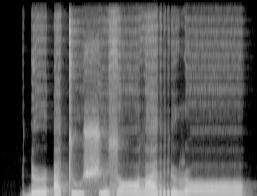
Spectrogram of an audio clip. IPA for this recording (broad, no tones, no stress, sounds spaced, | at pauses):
ɗ ə˞ ʔ a t u ʃ ø z ɔː lˠ a r ø ɭ ɔː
